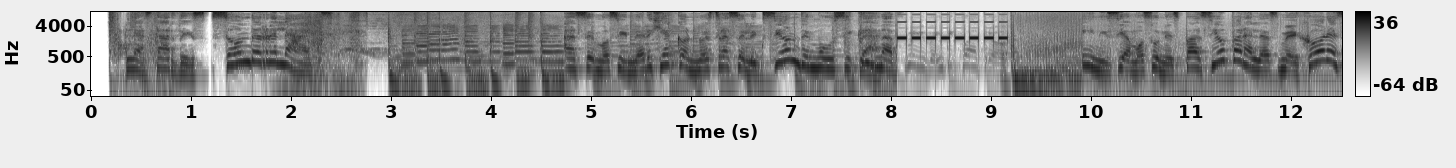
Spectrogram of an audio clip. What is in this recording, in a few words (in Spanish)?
Ambient FEM; Arte; Primavera 2024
